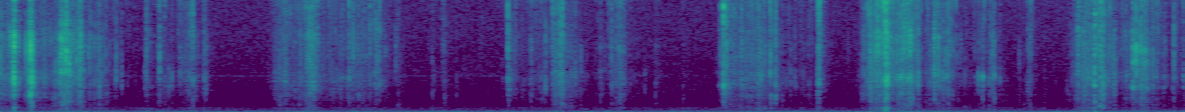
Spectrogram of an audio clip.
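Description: Fingertips of both hands press and squish a pastel mound of sticky floam sculpting foam made of polystyrene beads on a wooden table. Soft, bright crinkling and crackling bursts come and go over a quiet low rumble, with short sharp pops that die away almost instantly.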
